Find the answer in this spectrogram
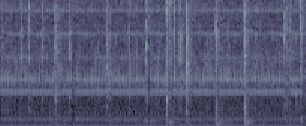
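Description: Faint, irregular clicks of computer keyboard keys being typed, over a low steady electrical hum.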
